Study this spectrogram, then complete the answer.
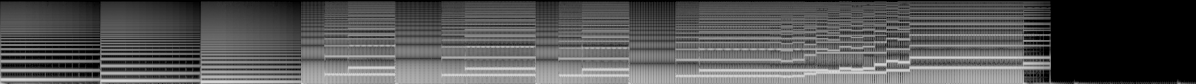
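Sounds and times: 
music box melody on SID CSG8580R5 chip: 0.0 - 10.5.

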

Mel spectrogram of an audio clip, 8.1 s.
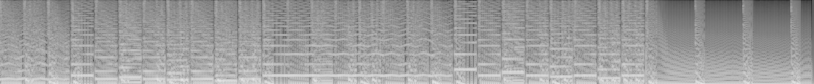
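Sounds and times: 
MOS6581R3 SID chip drum track: 0.0 - 8.1.

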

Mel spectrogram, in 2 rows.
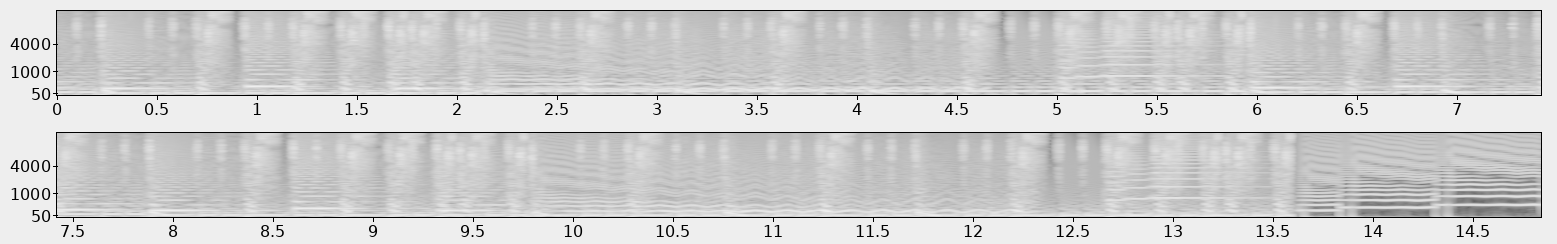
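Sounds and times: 
alien sound from a MOS6581R2 chip: 0.0 - 13.8.

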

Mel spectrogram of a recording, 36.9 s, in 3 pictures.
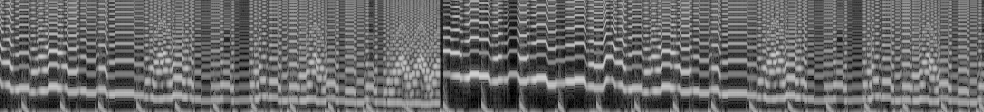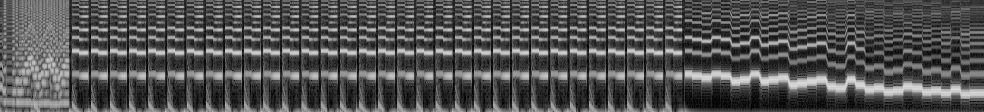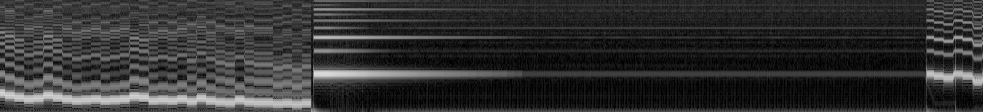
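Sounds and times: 
C-64 SID MOS6581R4 chip sound: 0.0 - 28.5, 36.2 - 36.8.

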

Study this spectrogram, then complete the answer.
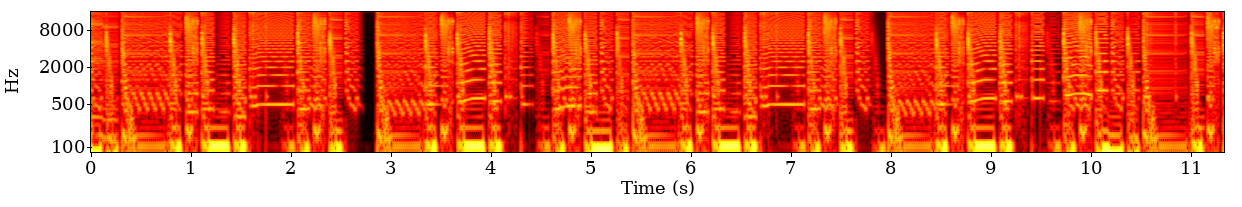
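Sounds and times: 
disco music intro: 0.1 - 11.1.

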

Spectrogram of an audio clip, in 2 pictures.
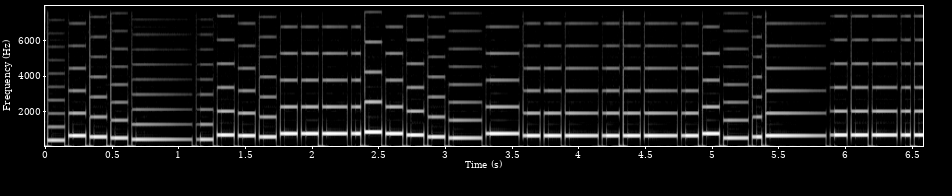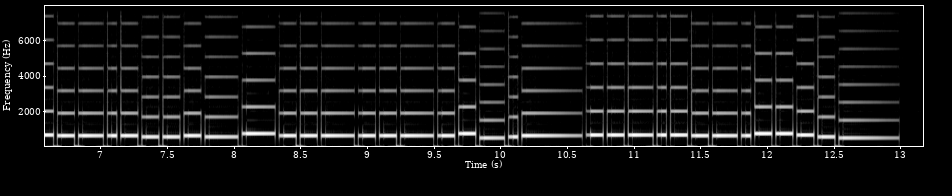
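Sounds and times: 
chiptune bells melody on SID CSG8580R5 chip: 0.0 - 13.0.

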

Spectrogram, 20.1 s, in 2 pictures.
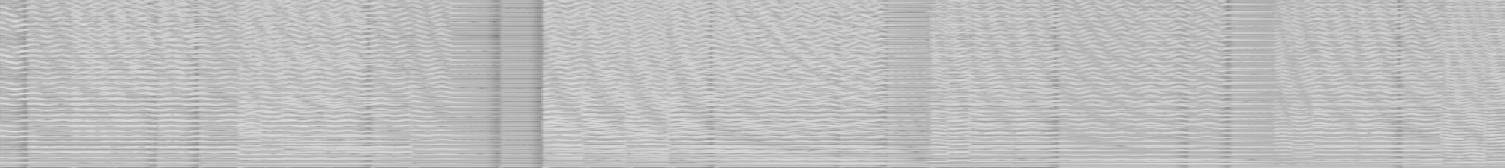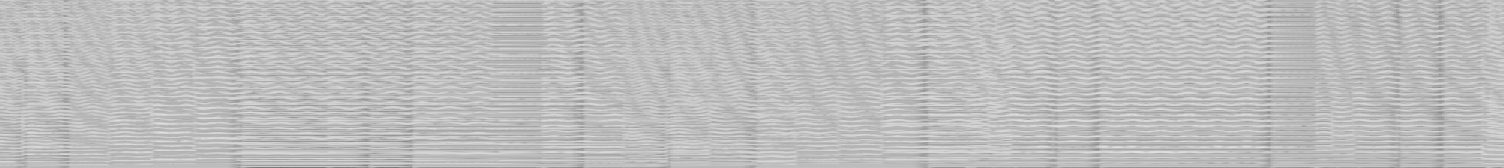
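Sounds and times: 
chiptune song on a sound chip: 0.0 - 20.0.

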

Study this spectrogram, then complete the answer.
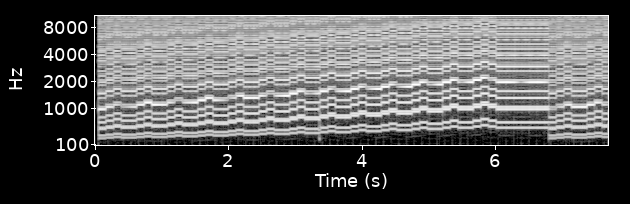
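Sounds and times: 
minor ninth chord on a SID MOS6581R4 chip: 0.0 - 7.7.

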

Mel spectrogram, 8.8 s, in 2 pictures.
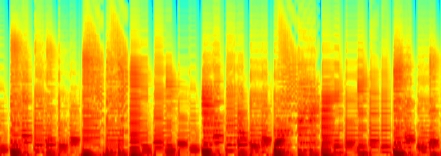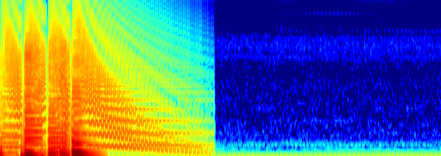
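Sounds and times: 
CSG8580R5 sound chip noise: 0.0 - 6.6.

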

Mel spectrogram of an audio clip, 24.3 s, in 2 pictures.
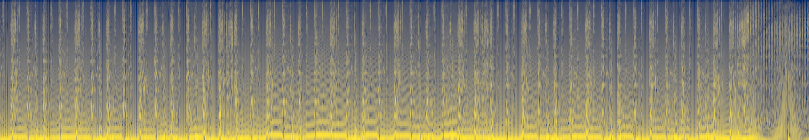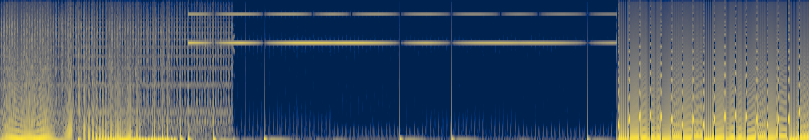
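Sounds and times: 
chiptune music from a MOS6581R3 sound chip: 0.0 - 15.6, 21.4 - 24.2.

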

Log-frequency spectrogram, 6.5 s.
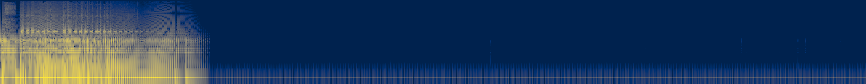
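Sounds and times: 
Morse code beeps on CSG8580R5 sound chip: 0.1 - 1.4.

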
